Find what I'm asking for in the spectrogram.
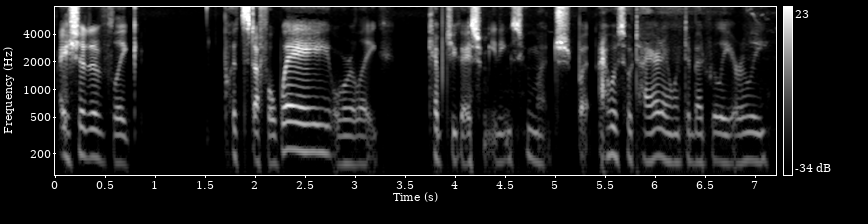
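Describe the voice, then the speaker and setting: A woman's voice: fairly low pitch, fairly even intonation, normal speed, darkish tone, no echo. A woman in her thirties hosting a casual chat with her daughter, affectionate and motherly, laughing often. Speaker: podcast host and mother.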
